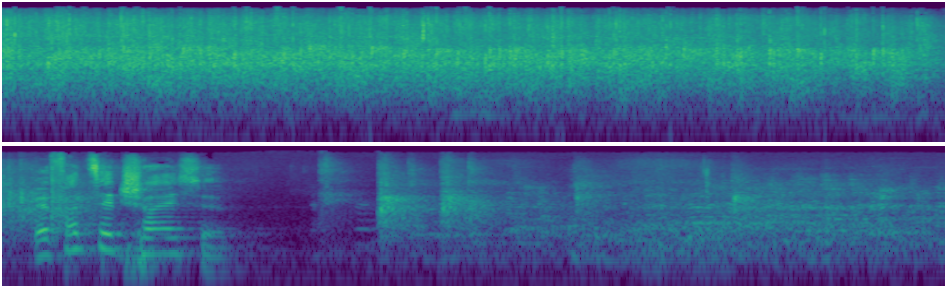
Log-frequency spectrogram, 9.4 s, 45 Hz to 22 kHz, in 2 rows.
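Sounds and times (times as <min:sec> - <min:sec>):
audience at a live show clapping: 0:00.0 - 0:05.4, 0:06.3 - 0:09.4
speech: 0:04.9 - 0:06.0
laughter: 0:06.3 - 0:09.4.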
